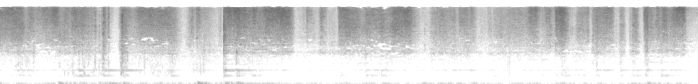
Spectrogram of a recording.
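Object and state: Empty metal gift tin.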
